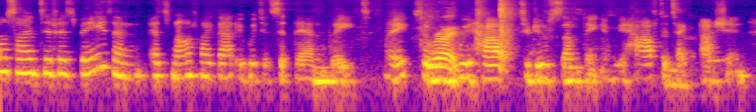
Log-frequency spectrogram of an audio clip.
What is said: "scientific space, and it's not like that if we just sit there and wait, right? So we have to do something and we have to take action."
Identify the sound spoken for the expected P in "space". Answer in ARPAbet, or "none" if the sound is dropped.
B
